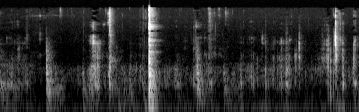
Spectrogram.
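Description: Close-miked chewing of a mouthful of spaghetti and fried mushrooms: soft, wet mouth clicks and smacks at irregular intervals, the sharpest a little over two seconds in.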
